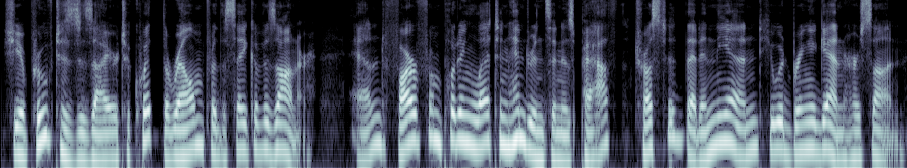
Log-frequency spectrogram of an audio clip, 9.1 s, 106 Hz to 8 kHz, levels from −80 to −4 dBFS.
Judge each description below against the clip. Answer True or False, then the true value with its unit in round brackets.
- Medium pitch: True (165 Hz)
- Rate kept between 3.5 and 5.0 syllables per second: False (5.3 syllables/s)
